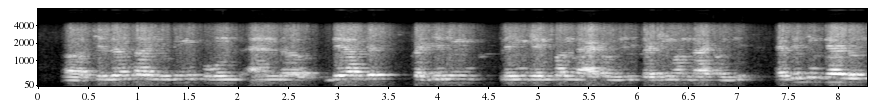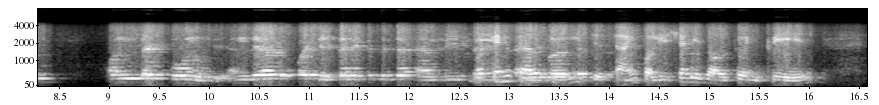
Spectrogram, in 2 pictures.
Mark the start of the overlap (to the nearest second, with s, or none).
13 s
